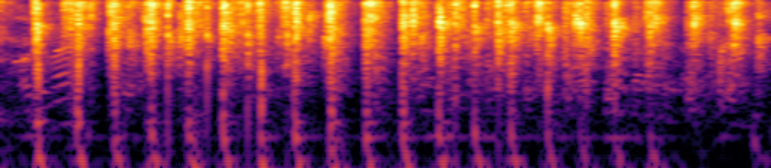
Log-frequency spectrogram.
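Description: A group breaks into loud applause to congratulate a woman on her saint's day, many hands clapping in a dense, irregular patter that holds steady for about five seconds without letting up.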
